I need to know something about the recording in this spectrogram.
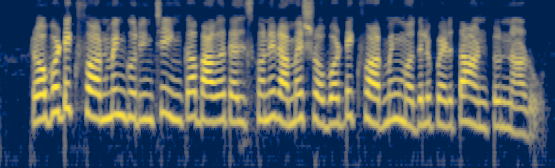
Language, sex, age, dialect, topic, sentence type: Telugu, male, 56-60, Telangana, agriculture, statement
